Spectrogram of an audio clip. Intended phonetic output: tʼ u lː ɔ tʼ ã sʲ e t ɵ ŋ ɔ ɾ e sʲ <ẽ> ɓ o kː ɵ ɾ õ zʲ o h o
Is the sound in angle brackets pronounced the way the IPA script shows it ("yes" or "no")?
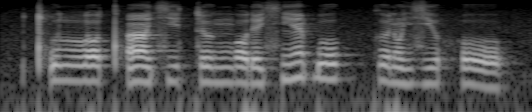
no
